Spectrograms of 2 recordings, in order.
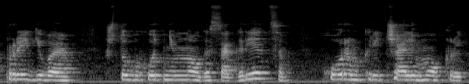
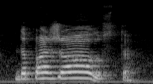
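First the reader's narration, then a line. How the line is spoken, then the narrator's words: Sad sigh. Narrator (Russian): печально вздохнул Дроне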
